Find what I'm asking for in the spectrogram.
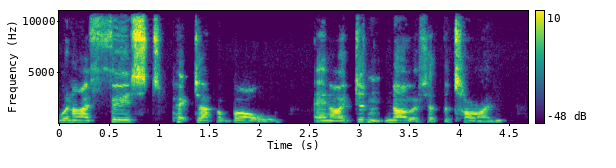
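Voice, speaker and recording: A woman with a New Zealand accent speaks at a fairly low pitch in a dry, close recording with no echo. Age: 70s. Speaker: para lawn bowler. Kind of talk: interview.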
